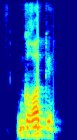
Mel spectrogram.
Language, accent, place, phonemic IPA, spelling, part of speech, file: French, France, Lyon, /ɡʁɔɡ/, grog, noun, LL-Q150 (fra)-grog.wav
- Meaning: grog (drink made from rum)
